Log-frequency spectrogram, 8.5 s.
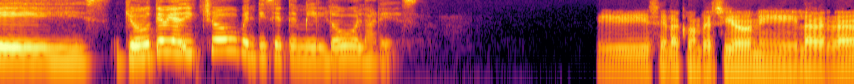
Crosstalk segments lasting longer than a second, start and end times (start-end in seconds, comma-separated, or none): none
